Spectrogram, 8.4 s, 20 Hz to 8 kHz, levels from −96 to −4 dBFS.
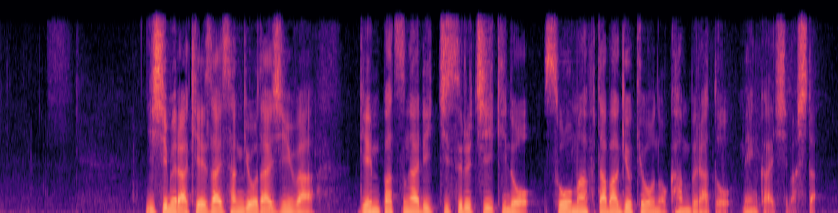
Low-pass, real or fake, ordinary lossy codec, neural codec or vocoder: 7.2 kHz; fake; none; vocoder, 44.1 kHz, 128 mel bands every 256 samples, BigVGAN v2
